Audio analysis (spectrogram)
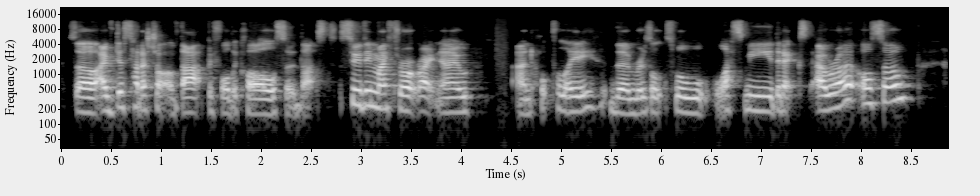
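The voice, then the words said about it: Nasal, congested voice. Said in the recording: “I'm sure you can tell my voice is still a little bit nasally at the moment”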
